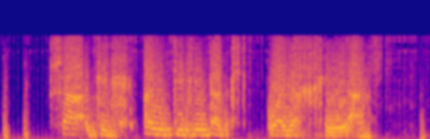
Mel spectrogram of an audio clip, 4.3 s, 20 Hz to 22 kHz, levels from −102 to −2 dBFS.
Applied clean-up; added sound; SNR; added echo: none; none; none; none.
